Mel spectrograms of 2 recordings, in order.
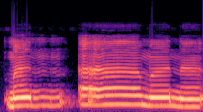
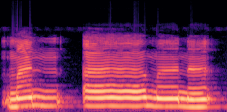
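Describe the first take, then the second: No difference in how they are said.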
